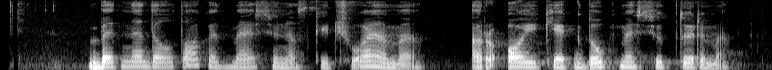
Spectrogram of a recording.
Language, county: Lithuanian, Klaipėda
